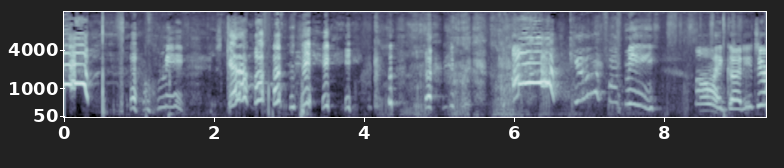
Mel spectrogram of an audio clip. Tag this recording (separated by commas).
Domestic animals, Animal, Speech, Dog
